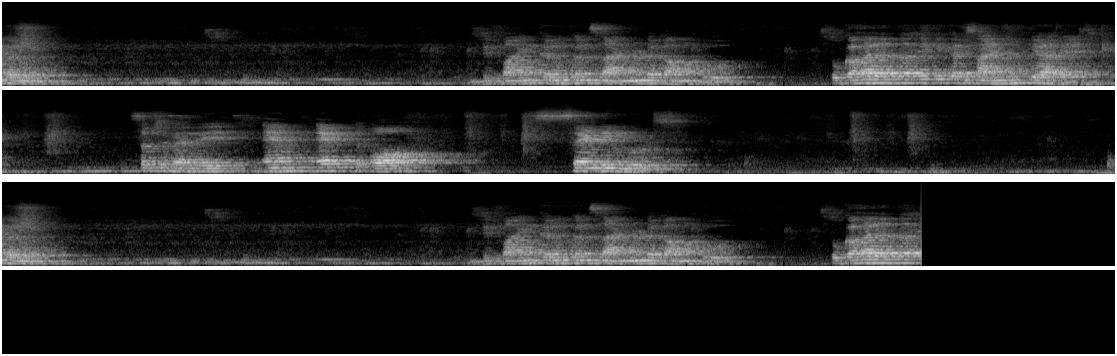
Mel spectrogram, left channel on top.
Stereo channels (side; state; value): right; drops out; at 9.2 s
